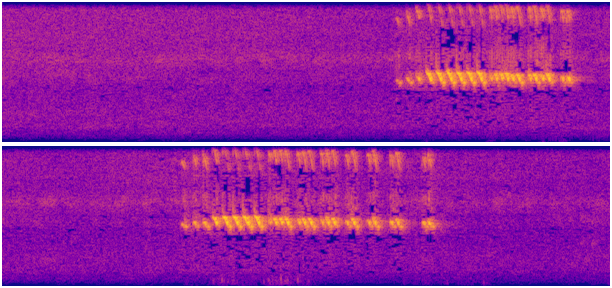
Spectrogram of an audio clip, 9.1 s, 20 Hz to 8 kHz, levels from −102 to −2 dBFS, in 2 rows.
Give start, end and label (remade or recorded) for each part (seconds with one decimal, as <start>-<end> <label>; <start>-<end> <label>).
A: 0.0-9.1 recorded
